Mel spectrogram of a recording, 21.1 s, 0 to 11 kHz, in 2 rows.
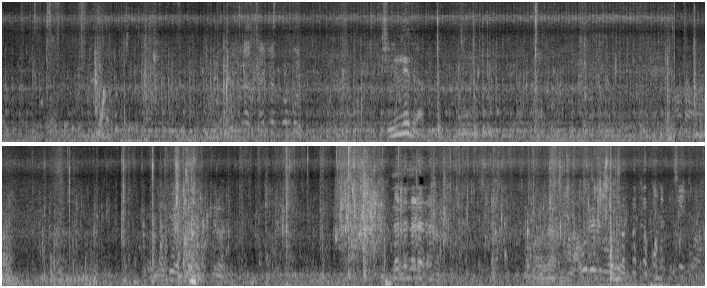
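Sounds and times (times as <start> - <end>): fishing boat engine rumble: 0.0 - 21.0.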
